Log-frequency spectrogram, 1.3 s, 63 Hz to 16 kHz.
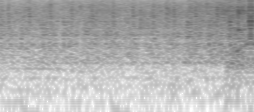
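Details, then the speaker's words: Tohatsu 6 hp outboard, which had bogged under acceleration and load, after replacing the diaphragm fuel pump and warming up a few minutes: it settles into an even, steady idle with no stumbling or misses and sounds much better. "Alright everybody, so we have the engine cover back on, fuel pump's on, we've let it idle for a few minutes. That's really all it took. As you can see, sounds much better."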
